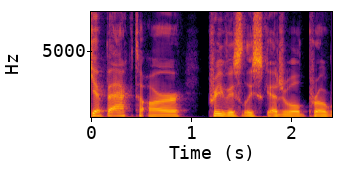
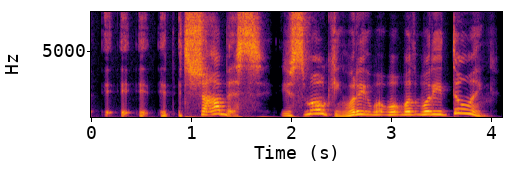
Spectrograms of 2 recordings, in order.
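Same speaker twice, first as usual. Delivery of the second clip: shocked rabbi; 12 semitones higher than usual. Retold or imitated. Rabbi confronting boys in barn, high outraged scolding. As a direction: scold the boys, voice shooting up in disbelief.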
